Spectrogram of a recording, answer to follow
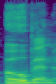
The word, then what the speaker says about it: Oban: in that performance uh an Oban is a place in Scotland Oben okay pronounce like Obin okay yeah we uh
